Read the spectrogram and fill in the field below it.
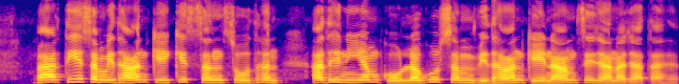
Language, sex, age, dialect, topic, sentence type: Hindi, female, 31-35, Hindustani Malvi Khadi Boli, banking, question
